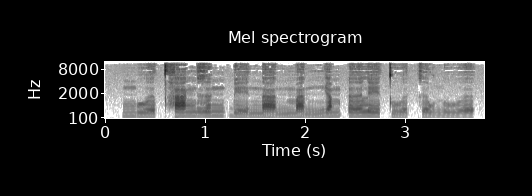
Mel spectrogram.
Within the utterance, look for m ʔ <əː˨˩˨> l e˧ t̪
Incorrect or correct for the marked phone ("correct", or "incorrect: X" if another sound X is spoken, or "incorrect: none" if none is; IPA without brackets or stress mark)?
incorrect: əː˧˥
